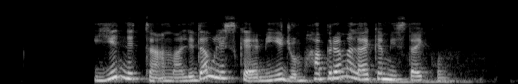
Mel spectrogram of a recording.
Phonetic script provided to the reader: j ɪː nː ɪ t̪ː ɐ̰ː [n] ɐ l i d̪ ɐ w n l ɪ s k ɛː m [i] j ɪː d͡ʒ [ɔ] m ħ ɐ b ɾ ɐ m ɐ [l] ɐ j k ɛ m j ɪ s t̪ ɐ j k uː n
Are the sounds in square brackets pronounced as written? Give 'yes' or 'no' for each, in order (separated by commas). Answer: no, yes, no, yes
